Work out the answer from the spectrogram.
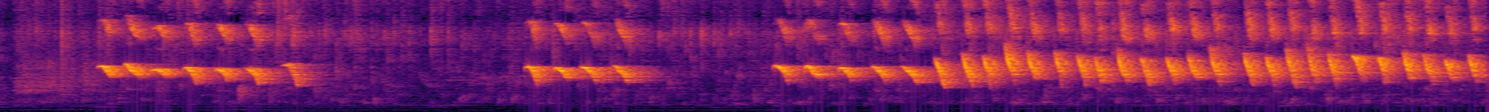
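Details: Greater green leafbird singing sharp, high, bright chirps in fast runs of downward-slurred notes, several bursts broken by short pauses, ending in a long rapid rattling series.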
